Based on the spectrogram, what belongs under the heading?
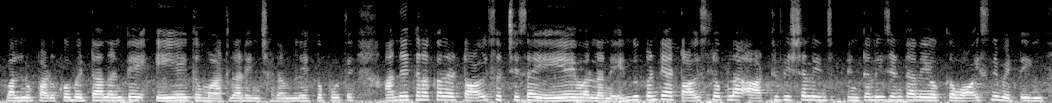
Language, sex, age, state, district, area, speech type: Telugu, female, 18-30, Telangana, Wanaparthy, urban, spontaneous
